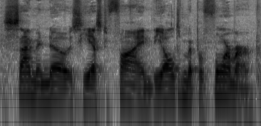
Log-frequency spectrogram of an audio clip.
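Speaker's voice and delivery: ordinary talk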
